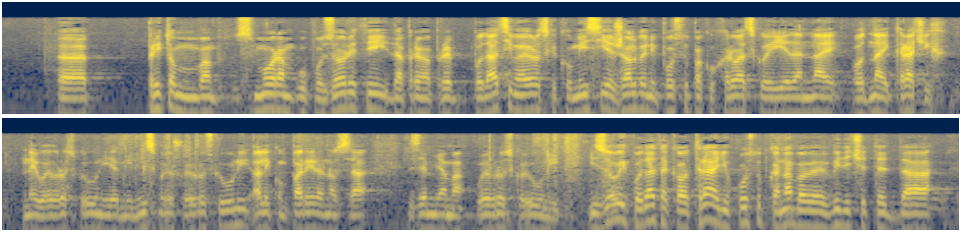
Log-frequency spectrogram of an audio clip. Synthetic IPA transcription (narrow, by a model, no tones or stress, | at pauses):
pɾit̪o̞mʋamsmo̞ːɾamupo̞zo̞ɾit̪id̪apɾe̞mapɾpo̞d̪aːt̪simae̞vɾopske̞ko̞misije̞ʒalbe̞nipo̞st̪upakuxr̩ʋat̪sko̞jeje̞d̪anːajo̞d̪najkɾat͡ɕix | ne̞ue̞vɾo̞psko̞juːnijijeɾmiːniːsmo̞jo̞ʃue̞vɾopsko̞juːnijiʔa̰liko̞mpaɾiɾano̞saze̞mʎamaṵe̞vɾo̞psko̞juːnijḭizo̞ʋixpo̞d̪aːt̪akaot̪ɾaːjaɲupo̞st̪upkanabaʋe̞ʋid̪jet͡ɕe̞t̪e̞d̪a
